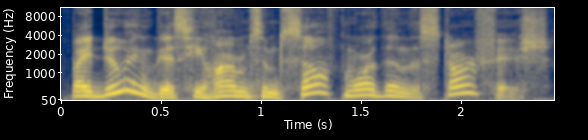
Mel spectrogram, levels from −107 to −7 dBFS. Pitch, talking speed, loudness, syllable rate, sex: 185 Hz, 245 wpm, -17 LUFS, 5.1 syllables/s, male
